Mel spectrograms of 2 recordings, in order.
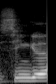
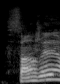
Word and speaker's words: Singer: Oui, Singer en anglais, si vous préférez, mais admettez que la marque est suffisamment implantée en France pour que je la prononce à la française.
